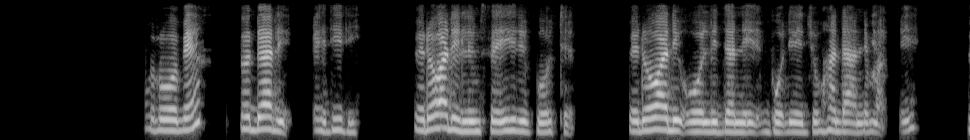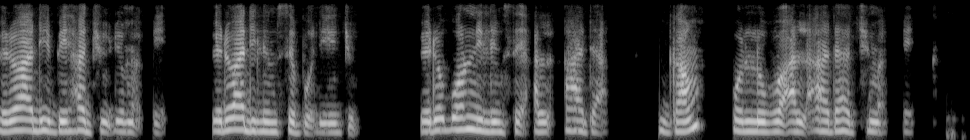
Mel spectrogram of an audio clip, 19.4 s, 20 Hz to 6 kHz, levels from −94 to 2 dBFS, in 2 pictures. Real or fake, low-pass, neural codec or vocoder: fake; 5.4 kHz; vocoder, 44.1 kHz, 128 mel bands, Pupu-Vocoder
